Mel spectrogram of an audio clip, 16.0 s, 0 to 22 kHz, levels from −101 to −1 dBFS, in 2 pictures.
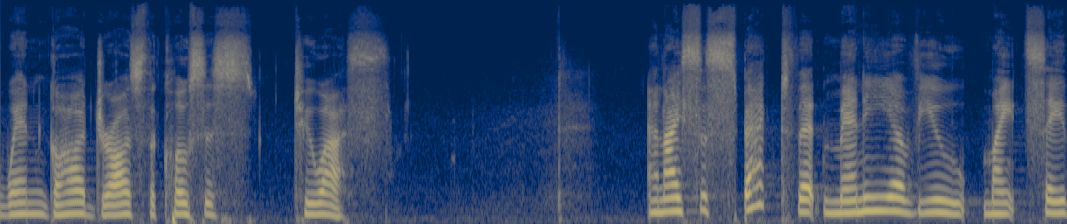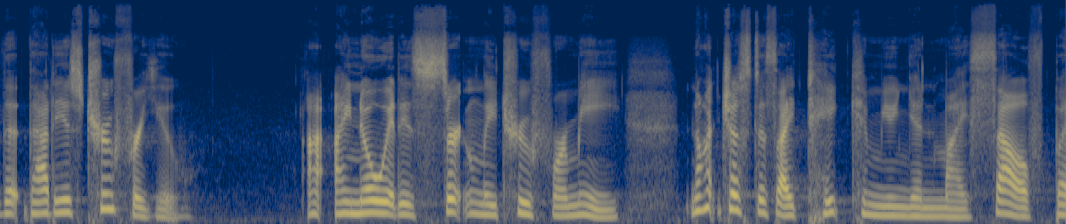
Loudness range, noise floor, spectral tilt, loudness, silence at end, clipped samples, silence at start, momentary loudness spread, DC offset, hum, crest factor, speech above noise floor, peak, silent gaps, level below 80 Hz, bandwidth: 5 LU; -71 dBFS; -4.5 dB/octave; -30 LUFS; 0 s; under 0.1%; 0 s; 9 LU; under 0.1%; none; 20 dB; 41 dB; -10 dBFS; none; -60 dBFS; 19 kHz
